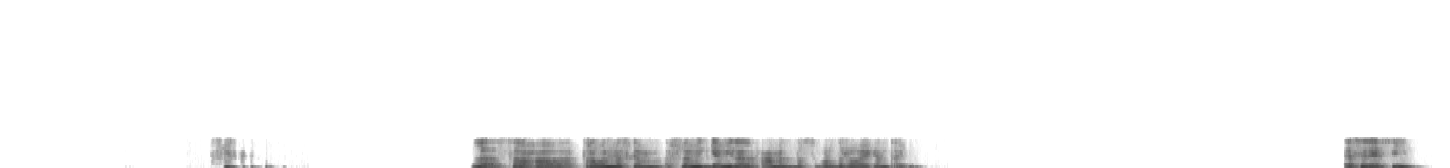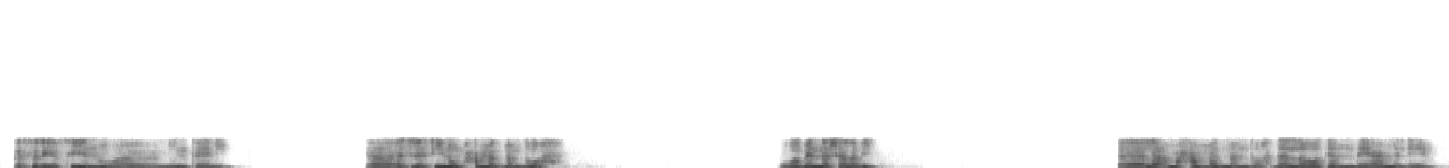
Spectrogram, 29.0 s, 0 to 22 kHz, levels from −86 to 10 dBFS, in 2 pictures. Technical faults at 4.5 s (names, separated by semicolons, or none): none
